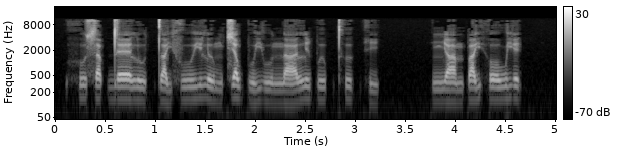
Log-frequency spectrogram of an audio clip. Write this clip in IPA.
hu˧sa˧p̚ dɛː˧luː˧˩t̚t̪a˧˩j fuː˧˥j lɯː˩mt͡ɕa˥˨wpu˩˧ juː˩naː˩˧ li˥˨pɯː˧˥p̚t̪ʰɯː˧˥k̚hi˩ | ɲaː˩mpa˧˥jhoː˧˥wje˥˨k̚

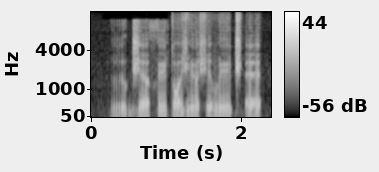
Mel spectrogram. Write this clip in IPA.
rɯɡʒɛɐ̯ θẽtɔɐ̯ʒẽɐ̯ʃe βẽt͡ʃʼɛ

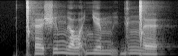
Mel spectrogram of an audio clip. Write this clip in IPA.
ǀʰɛʃi milˠa̰ ʎe mḭɡe ŋ͡ǀɛ

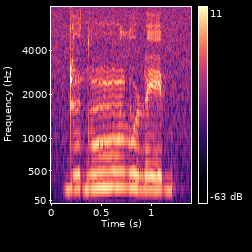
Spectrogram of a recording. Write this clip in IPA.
ɖɯdũːlu ɳeb

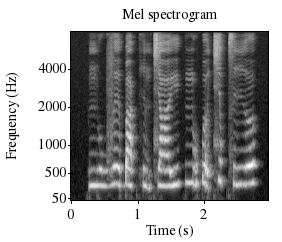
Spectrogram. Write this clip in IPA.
ɲo̤˨˩wve˧ ɓa˨˩k̚hḭ˧˨mt͡ɕa˨˦j | nṵ˧˥ɓə̰ː˧˨ t͡ɕə˦˥p̚si˨˦ə̯

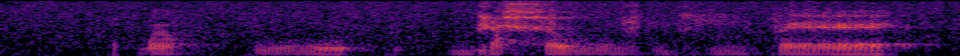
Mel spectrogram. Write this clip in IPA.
ɓʌpːuːp | biħuːv bʱiːpɛ

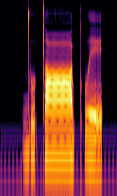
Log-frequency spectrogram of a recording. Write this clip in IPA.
d̪ut̪ɑːkʷʼe

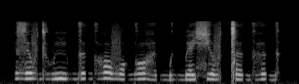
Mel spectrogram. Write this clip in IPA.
zəvdʱuɲu ɡə ɡʱɔvɔ ɡɔɦəɡ͡bəɡ͡bɛ ɕəv ǀə ɡʱəɡ

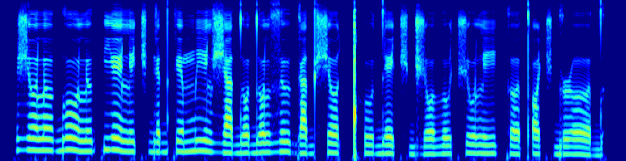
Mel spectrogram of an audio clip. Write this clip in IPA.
ʒɤlɤɡo lɯkje lit͡ʃɡɛdkemil ʒadodolzɯ ɡadʃɤ ǃʰudet͡ʃ d͡ʒoðut͡ʃuli kɤtʼɔt͡ʃɡɹɤd

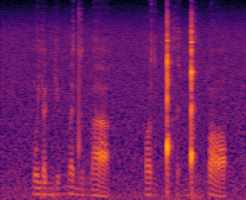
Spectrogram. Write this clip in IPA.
pujœbʲu bɜduba | ɔdǃʰəɡ͡ǃṵ ɠɒ

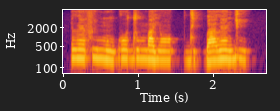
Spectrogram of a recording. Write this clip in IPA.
lɛ̃˦fi˦mũ˧ɡ͡bo˦ du˧ma˧jɔ̃˧ | di˨ɡ͡ba˨˦lɛ̃˦ ɡi˦˨

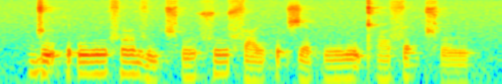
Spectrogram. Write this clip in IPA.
d͡ʑĩ˦˨hɪ˦ʔŋĩ˦sã˦ zi˨t͡ɕʰũ˦ sʰu˦ sa˨ɪ̯θʊ˦ʔʃɛ˨ pe˦ɪ̯lĩ˦˨kʰä˦ sʰɛ˦ʔt͡ɕʰo˨ʊ̯

